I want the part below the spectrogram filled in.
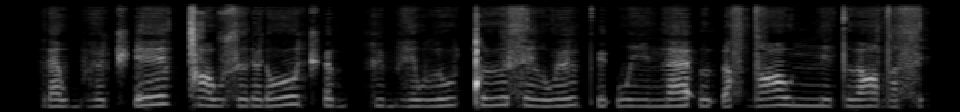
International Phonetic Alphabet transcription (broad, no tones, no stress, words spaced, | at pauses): ɾæwbʱøt͡ʃʼeːl ǀɑwsɯɾøɾoː t͡ʃʼøbkːybʱewlu ǃɯːsel wølpʼyʔ wiːn̪æ ʔɯʔɯsdˤoːw nːit̪ɯːwdˤis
